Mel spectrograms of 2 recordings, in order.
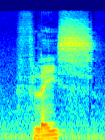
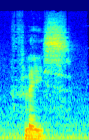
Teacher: the starting point and the ending point of the tongue are further apart for Jerry Adams than they are for Lisa McGee. So for Jerry Adams, I would suggest maybe something like fleece, and for Lisa McGee, maybe something more like fleece. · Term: fleece vowel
